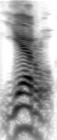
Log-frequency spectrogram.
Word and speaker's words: hierro: Like the H is the HIE is like a Y. Hierro.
